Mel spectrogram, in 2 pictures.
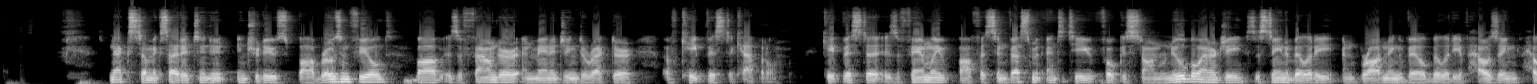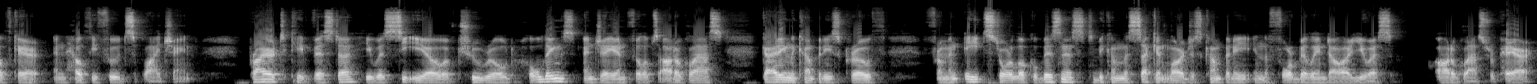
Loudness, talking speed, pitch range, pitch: -13 LUFS, 155 wpm, 90-110 Hz, 95 Hz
